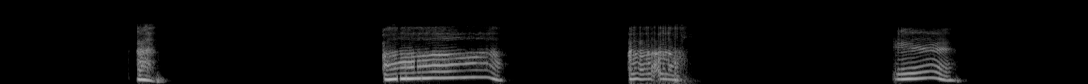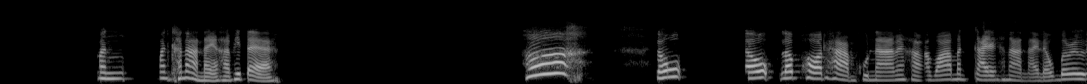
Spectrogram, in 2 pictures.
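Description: From 6.25 to 16.89 s the speech turns rough and muffled above 6 kHz. This is a call bitrate drop, consistent with Opus falling toward 6 kbps.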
